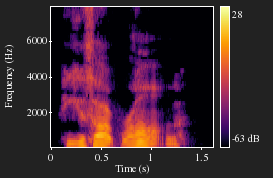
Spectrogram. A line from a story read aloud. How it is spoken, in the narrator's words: Almost angry, Dean growls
